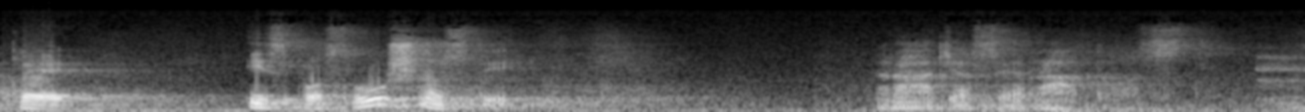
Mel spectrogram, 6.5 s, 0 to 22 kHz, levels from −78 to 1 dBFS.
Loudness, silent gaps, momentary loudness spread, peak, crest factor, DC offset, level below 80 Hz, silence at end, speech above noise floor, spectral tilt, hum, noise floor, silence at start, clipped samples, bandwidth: -14 LUFS; none; 23 LU; 0 dBFS; 16 dB; 0.2%; -32 dBFS; 0 s; 24 dB; -6.5 dB/octave; none; -36 dBFS; 0 s; 0.5%; 15.5 kHz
